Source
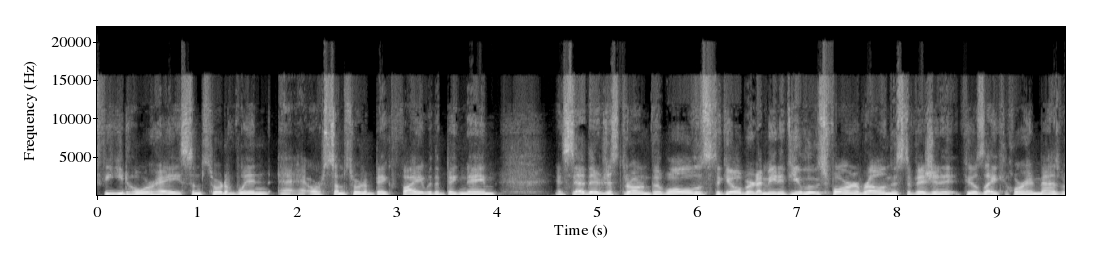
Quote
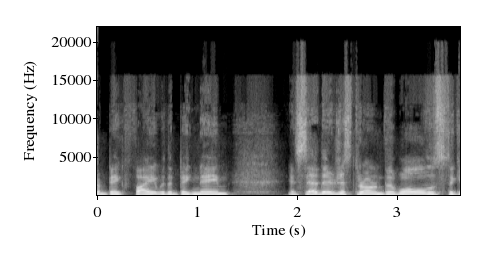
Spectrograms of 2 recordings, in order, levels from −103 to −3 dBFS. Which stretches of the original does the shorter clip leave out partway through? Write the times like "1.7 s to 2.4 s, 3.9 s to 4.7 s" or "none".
none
